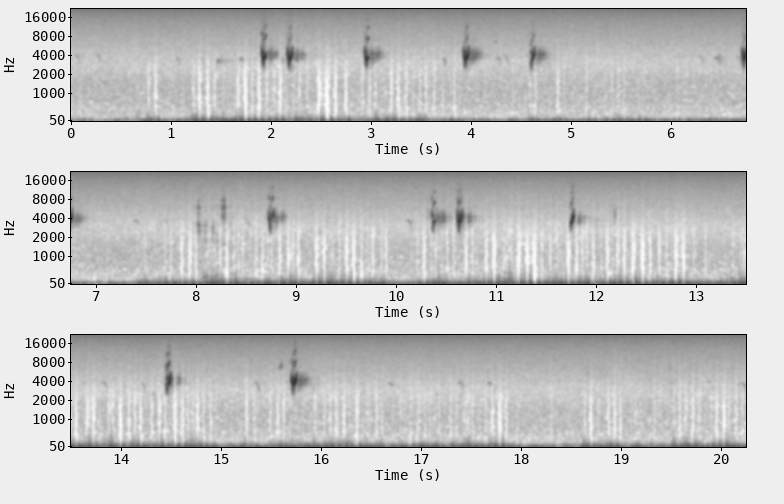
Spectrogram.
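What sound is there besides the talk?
wild birds calling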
